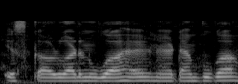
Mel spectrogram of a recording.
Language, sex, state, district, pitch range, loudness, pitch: Bundeli, male, Uttar Pradesh, Budaun, 160-170 Hz, -30 LUFS, 165 Hz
